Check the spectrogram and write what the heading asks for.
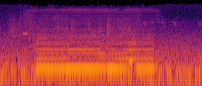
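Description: A loud, steady low buzzing tone held for about two and a half seconds, with a brief break near its end, over a faint low hum.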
